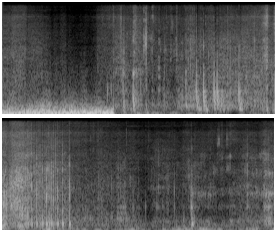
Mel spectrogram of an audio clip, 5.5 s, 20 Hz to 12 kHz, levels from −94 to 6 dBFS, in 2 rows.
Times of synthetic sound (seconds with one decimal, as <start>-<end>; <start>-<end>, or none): 0.0-1.4; 2.2-5.5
